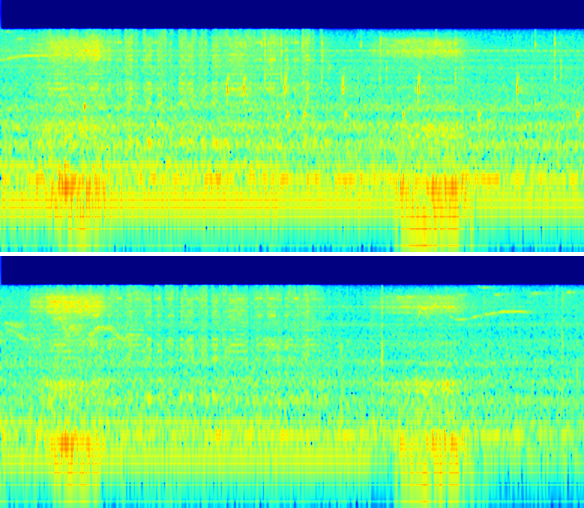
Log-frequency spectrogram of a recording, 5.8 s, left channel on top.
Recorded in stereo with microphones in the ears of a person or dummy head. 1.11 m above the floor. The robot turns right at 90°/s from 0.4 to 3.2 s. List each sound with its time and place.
0.3 s snoring: 55° right (ahead or behind), 3 m; by 4.7 s 20° right (ahead or behind), 3 m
